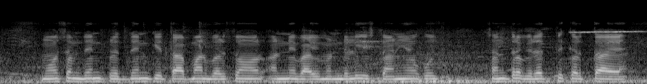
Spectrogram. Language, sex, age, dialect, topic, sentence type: Hindi, male, 25-30, Kanauji Braj Bhasha, agriculture, statement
